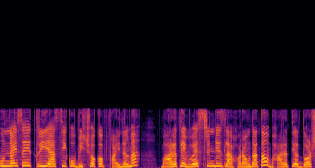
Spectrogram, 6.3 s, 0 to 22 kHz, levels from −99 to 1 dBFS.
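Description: From 0.0 to 3.9 s, a resampler restarted on every block, likely converting 44.1 kHz to 16 kHz in 100 ms chunks, leaving a steady 10 Hz tick under the speech.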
